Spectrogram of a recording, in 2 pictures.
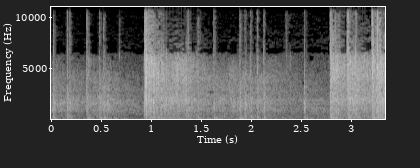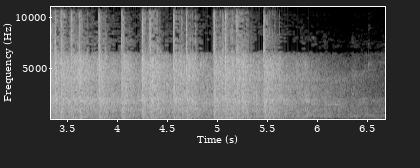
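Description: Aerial fireworks exploding: two sharp booms, about a second in and near three seconds in, each followed by dense, rapid crackling like gunfire that slowly dies away.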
